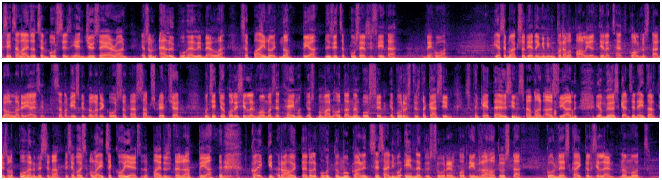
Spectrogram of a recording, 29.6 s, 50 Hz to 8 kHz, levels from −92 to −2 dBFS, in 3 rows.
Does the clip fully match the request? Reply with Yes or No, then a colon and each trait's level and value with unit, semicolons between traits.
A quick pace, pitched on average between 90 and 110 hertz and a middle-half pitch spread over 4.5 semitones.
No: fast, 195 wpm; low, 120 Hz; average, 5.1 semitones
